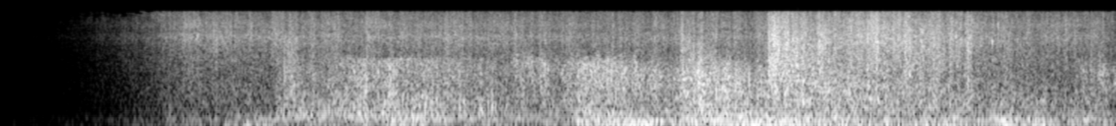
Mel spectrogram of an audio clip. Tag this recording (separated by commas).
Eruption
